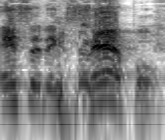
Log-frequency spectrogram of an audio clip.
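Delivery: high, loud laughing words. Real, not acted. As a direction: say it through laughter. Laughing defence.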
